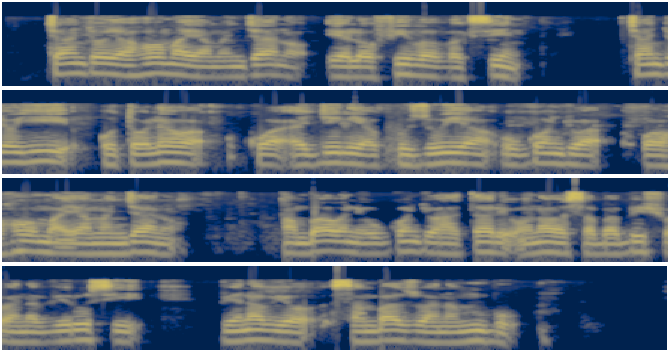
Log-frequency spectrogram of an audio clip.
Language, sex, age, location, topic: Swahili, male, 36-49, Wajir, health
